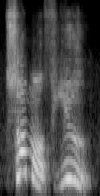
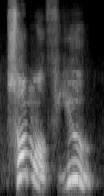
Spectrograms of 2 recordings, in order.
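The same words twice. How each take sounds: The two takes are said the same way.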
